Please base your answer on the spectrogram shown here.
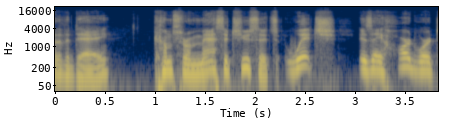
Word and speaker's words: Massachusetts: but I think it's I think it's chew. Massachusetts. Massachusetts. Massachusetts. Massachusetts. Like, you're sitting and chewing.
